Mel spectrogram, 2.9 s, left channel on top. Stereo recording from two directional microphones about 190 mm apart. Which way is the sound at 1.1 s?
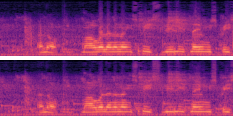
10° left (ahead or behind).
